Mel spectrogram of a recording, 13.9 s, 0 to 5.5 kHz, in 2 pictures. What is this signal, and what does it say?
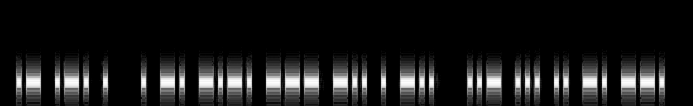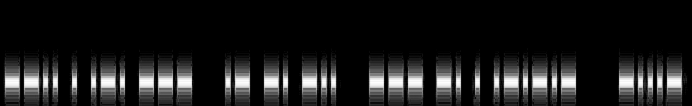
Morse code, heard as a keyed tone, about 25 wpm, 600 Hz. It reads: ARE ENCODED USING ZERO AND ONE. <BT>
